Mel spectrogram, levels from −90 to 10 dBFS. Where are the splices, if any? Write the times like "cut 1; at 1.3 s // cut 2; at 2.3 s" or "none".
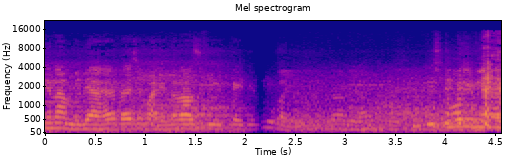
cut 1; at 2.3 s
